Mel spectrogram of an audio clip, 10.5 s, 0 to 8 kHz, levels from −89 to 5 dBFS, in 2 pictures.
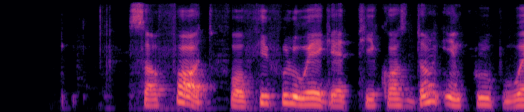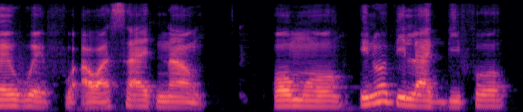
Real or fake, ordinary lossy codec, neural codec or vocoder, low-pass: real; none; none; 7.2 kHz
